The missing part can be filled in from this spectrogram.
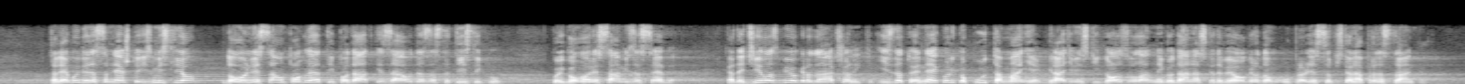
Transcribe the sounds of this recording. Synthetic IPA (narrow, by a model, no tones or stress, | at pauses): d̪̥anebud̪ed̪asamneʃt̪o̞izmislio̞d̪o̞ʋo̞ʎnoje̞samo̞po̞ɡle̞d̪at̪ipo̞d̪aːt̪ke̞zaːʋo̞d̪azast̪at̪ist̪iku | ko̞jiɡo̞ʋo̞ɾesaːmizase̞bḛ | kad̪ajed͡ʒilˠosbio̞ɡɾad̪onaːt͡ʃelˠnikizd̪at̪oje̞ne̞ko̞liko̞puːt̪amaɲe̞ɡɾad͡ʑeʋinskiɣd̪o̞zʋo̞lˠane̞ɡo̞d̪anaskad̪ajebe̞o̞ɡɾad̪o̞mupɾaʋʎasr̩pskanaːpɾed̪nast̪ɾaŋka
